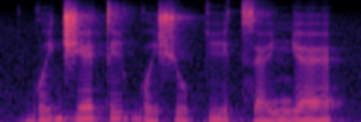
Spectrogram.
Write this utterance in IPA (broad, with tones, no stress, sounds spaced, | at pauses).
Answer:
ɡʷ i˨˦ d͡ʒ e˦ t i˦ ɡʷ i˨ ʃ u˨ k i˦˨ t͡s ɛ˨˦ ɲ ɛ˦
